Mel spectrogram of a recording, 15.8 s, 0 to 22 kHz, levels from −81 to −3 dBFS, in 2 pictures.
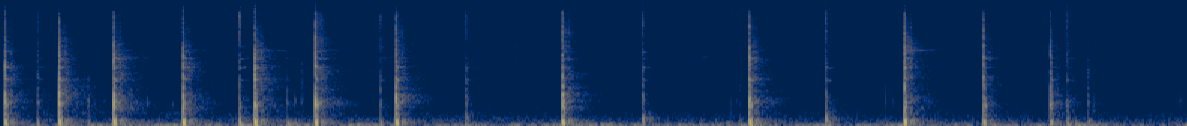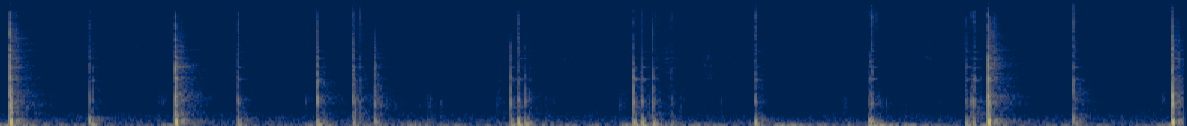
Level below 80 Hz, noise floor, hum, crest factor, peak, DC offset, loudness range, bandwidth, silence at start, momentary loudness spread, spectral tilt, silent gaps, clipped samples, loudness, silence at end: -44 dBFS; -61 dBFS; none; 36 dB; -2 dBFS; under 0.1%; 10 LU; 19.5 kHz; 0.05 s; 20 LU; -4.5 dB/octave; none; under 0.1%; -37 LUFS; 0 s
